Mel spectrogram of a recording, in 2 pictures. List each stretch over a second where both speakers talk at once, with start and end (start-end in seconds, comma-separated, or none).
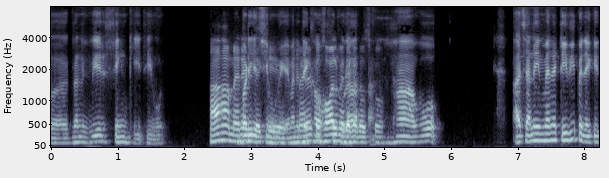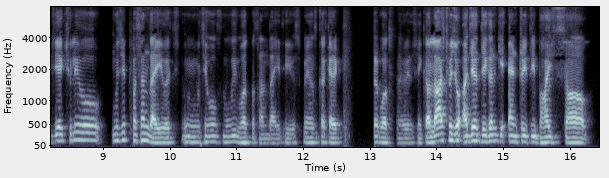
2.9-4.5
